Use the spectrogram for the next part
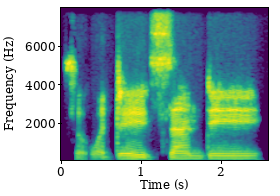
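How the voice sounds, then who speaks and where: Casting: male grammar teacher, low-pitched, very slow and halting, repeats forms aloud, dull lo-fi sound. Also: level tone. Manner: halting, repetitive, thinking aloud. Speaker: teacher, addressed as a Buddhist monk. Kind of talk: grammar lesson on verb endings, reciting forms. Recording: dull, roomy lo-fi audio.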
